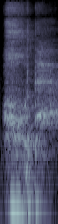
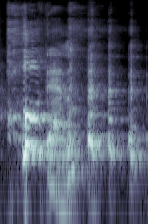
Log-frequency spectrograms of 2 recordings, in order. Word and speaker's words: hotel: la nostra parola albergo però è l'unica parola in cui pronunciamo l'h con la sua aspirazione hotel hotel e poi come secondo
